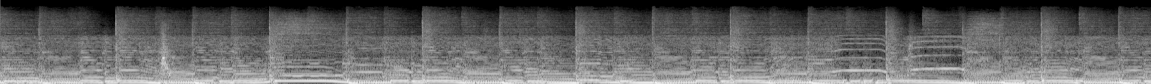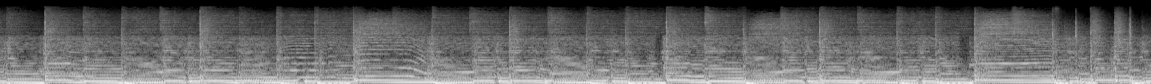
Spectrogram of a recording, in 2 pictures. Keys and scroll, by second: 9.3 ctrl+KP_Subtract, 9.3 ctrl+KP_Subtract, 9.4 ctrl+KP_Subtract, 13.4 ctrl+KP_Add.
